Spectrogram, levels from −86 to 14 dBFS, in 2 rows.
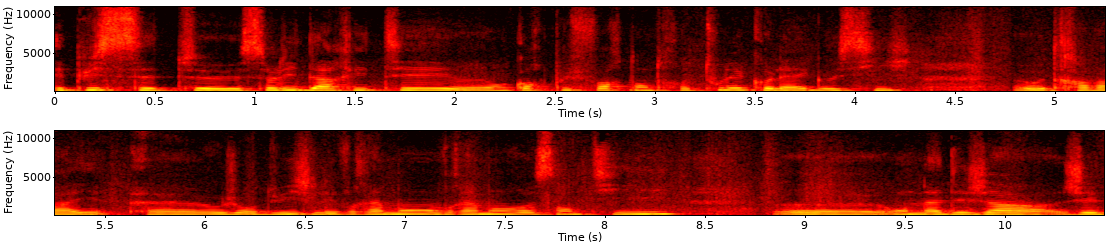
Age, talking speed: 40-59, 150 wpm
